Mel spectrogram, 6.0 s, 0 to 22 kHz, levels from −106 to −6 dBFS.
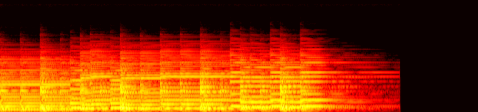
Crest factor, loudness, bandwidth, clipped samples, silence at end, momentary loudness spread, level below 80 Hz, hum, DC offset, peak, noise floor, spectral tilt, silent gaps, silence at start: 16 dB; -30 LUFS; 6 kHz; under 0.1%; 1.45 s; 4 LU; -52 dBFS; none; under 0.1%; -16 dBFS; -59 dBFS; -9.5 dB/octave; none; 0 s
